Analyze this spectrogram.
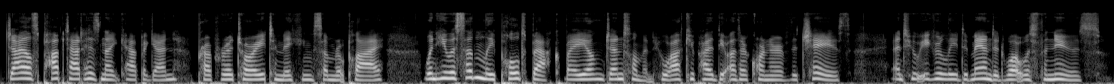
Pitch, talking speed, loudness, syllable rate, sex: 230 Hz, 200 wpm, -18 LUFS, 6.1 syllables/s, female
